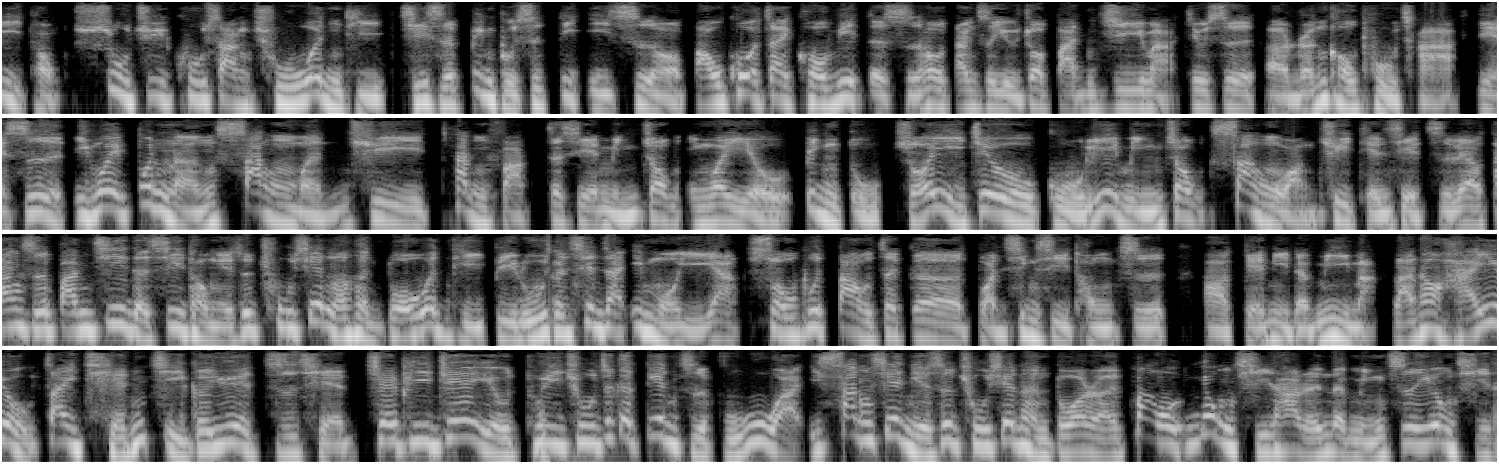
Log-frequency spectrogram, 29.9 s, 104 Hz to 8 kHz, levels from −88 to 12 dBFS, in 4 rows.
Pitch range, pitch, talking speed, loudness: 140-195 Hz, 175 Hz, 330 characters per minute, -16 LUFS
